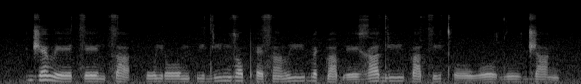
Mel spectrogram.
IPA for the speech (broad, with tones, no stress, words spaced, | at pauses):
d͡ʒɛ˦βeː˨ t͡seː˨nt͡sa˨ | wi˨ɾoː˨ŋ pi˨ diː˦ŋzɔ˦pʰɛ˨ sã˦ βiː˦bɛ˦ɡ͡ba˨beː˨ ɣa˦ diː˦ pa˨ t͡si˦tʰoː˨woː˦duː˦ d͡ʒa˦˨ŋ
